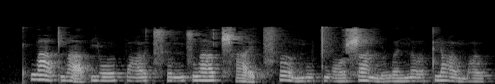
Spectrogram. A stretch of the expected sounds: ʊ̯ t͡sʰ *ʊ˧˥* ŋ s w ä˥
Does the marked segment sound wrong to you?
no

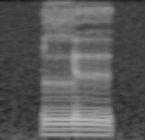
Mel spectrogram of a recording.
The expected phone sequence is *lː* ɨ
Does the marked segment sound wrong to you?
no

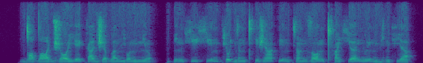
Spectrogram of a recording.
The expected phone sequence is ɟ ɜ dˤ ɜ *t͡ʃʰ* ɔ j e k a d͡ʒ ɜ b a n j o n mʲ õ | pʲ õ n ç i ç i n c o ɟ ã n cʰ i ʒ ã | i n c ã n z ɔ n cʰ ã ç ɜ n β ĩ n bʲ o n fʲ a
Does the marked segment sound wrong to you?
yes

